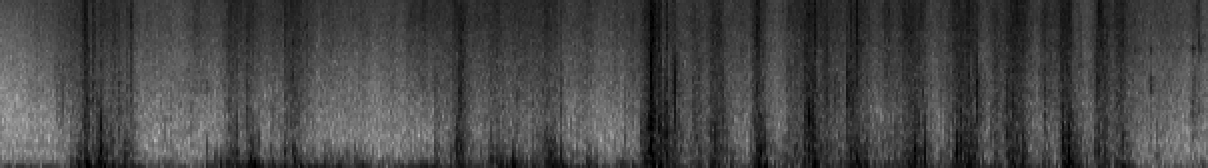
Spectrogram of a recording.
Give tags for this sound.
cloth; towel; shake

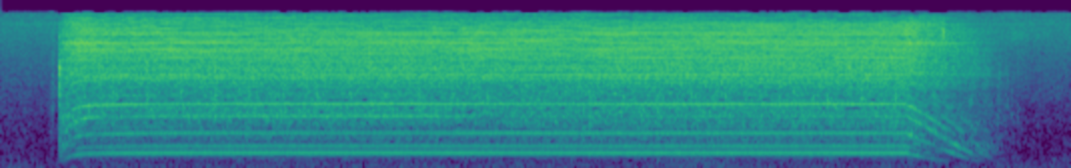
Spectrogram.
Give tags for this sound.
machine; motor; drill; screwdriver; mechanical; electric; tool; buzz; whir

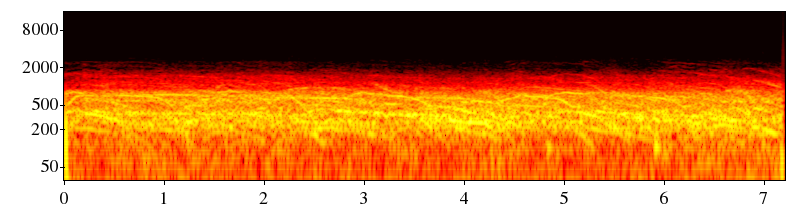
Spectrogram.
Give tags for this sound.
angry-mob; unchaz

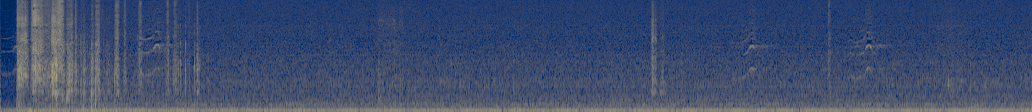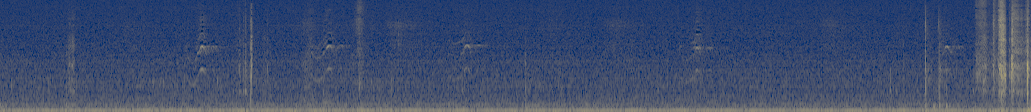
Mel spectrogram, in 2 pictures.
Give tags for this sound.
from; bird; forest; unknown; dragnoise

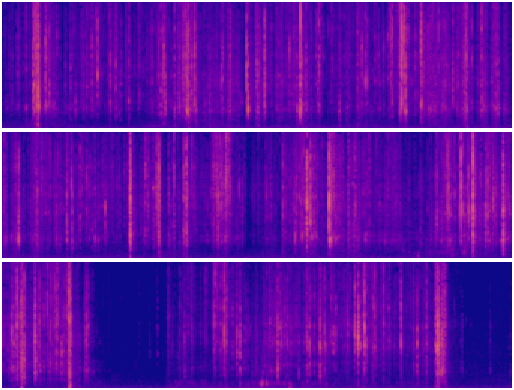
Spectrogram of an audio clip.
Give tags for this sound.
snap; wood

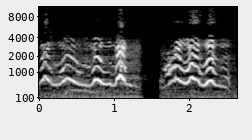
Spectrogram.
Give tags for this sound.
dog; dogs; barking; bark; whine; howl; canine

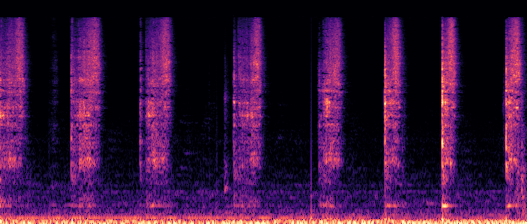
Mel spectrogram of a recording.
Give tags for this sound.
broom; foley; sweeping

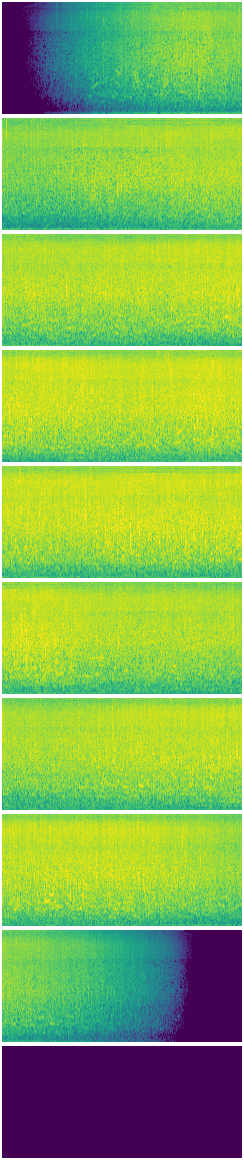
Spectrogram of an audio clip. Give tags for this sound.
water; competition; fountain; restaurant

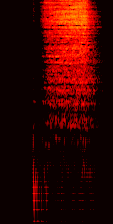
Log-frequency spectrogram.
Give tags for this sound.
metal; scrape; steel

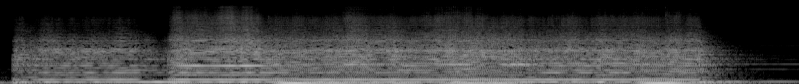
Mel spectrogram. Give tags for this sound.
engine; motor

